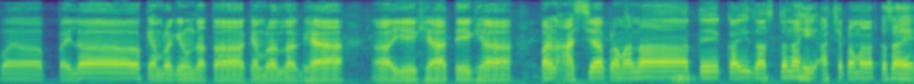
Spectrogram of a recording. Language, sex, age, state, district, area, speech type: Marathi, male, 18-30, Maharashtra, Akola, rural, spontaneous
